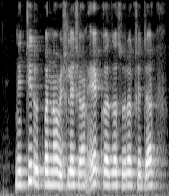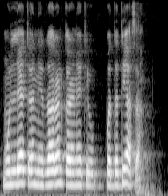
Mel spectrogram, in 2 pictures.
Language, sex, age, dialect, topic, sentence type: Marathi, male, 18-24, Southern Konkan, banking, statement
